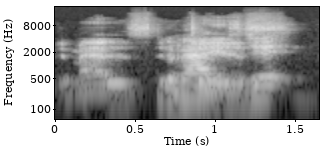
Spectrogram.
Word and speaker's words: DeMatteis: DeMatteis? DeMatteis.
